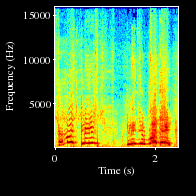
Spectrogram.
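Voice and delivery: put-on a pushy Filipino nurse nagging in her accent. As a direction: Filipino accent, nurse scolding him to shower. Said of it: "there was a Filipino nurse".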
